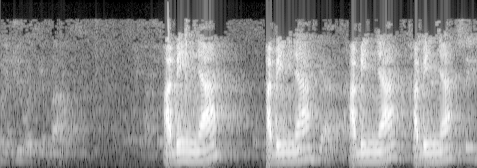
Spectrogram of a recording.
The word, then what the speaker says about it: Abhinna: Abhinna. Abhinna Sutta. Is the N the same as in Spanish? Is it an enye? Yes, enye.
